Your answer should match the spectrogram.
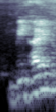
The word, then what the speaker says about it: behind: আচ্ছা আরেকটা হচ্ছে বিহাইন্ড। বিহাইন্ড মানে কি? পিছনে। বিহাইন্ড মানে কি? পিছনে। এর একচুয়াল উচ্চারণ হচ্ছে বাহাইন্ড।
